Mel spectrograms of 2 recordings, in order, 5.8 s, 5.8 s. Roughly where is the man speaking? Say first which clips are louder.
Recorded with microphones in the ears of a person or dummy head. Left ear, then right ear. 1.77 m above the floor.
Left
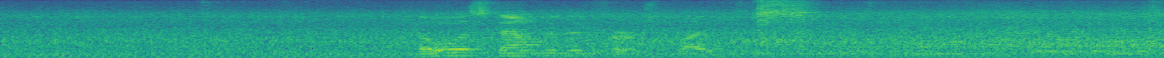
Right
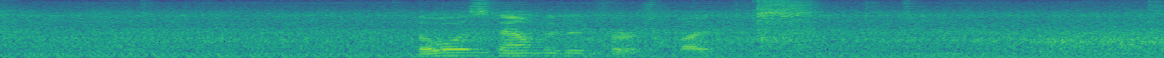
Left 1 dB; centre.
